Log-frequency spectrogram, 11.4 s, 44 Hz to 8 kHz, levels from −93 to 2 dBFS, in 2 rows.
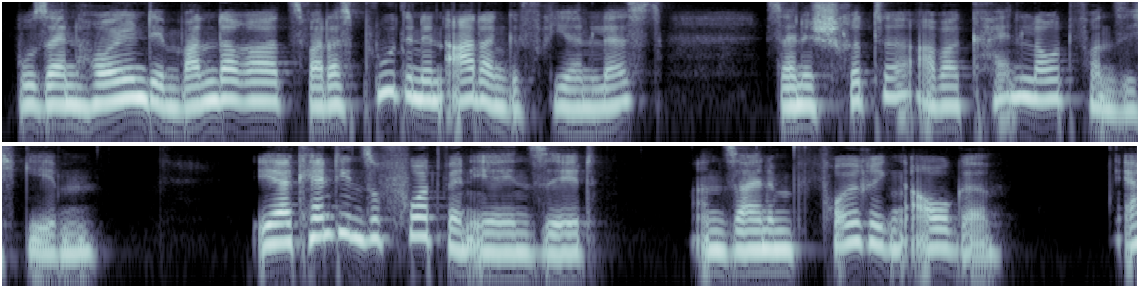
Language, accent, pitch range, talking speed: German, German, 180-230 Hz, 180 wpm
